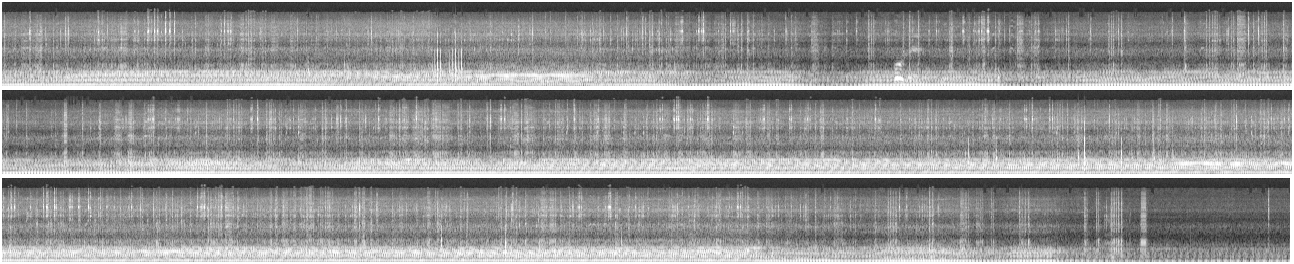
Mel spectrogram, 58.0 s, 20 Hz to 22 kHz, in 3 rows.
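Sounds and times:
vehicle engine running: 0.0 - 58.0.

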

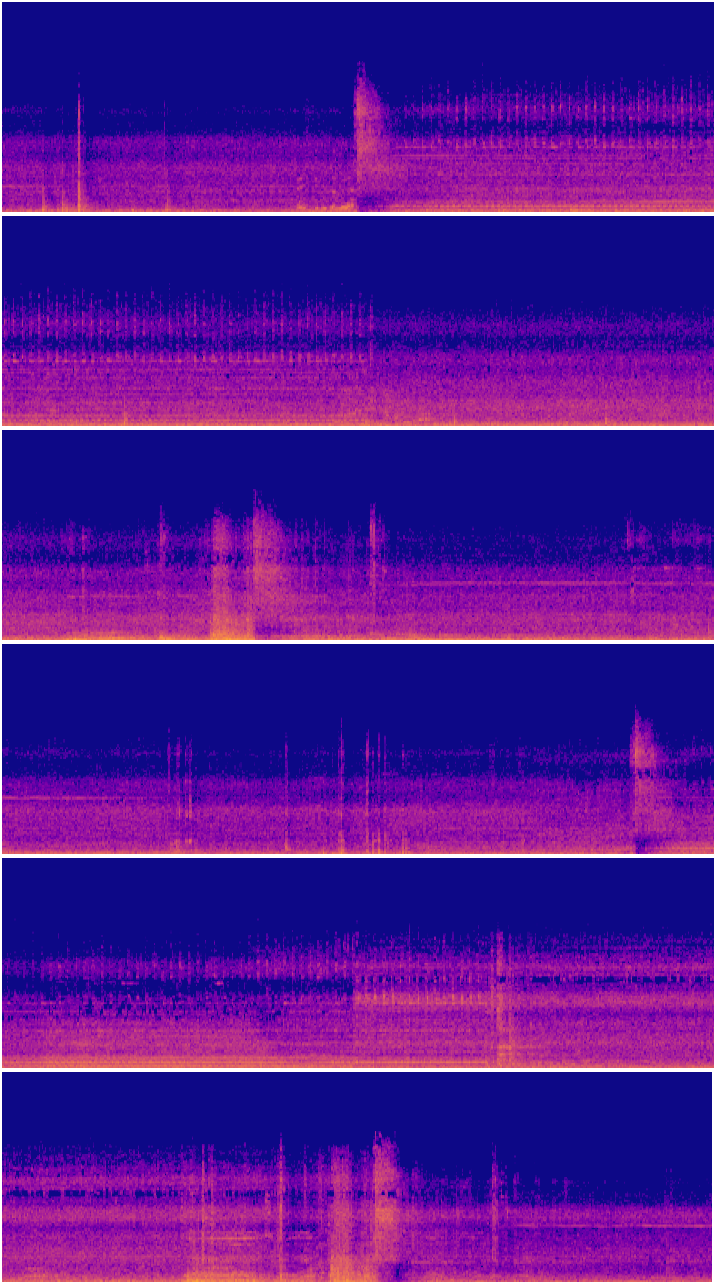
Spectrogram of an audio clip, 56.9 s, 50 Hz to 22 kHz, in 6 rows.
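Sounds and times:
factory machinery droning: 0.0 - 56.9
machinery drone: 4.8 - 15.3, 35.9 - 48.4.

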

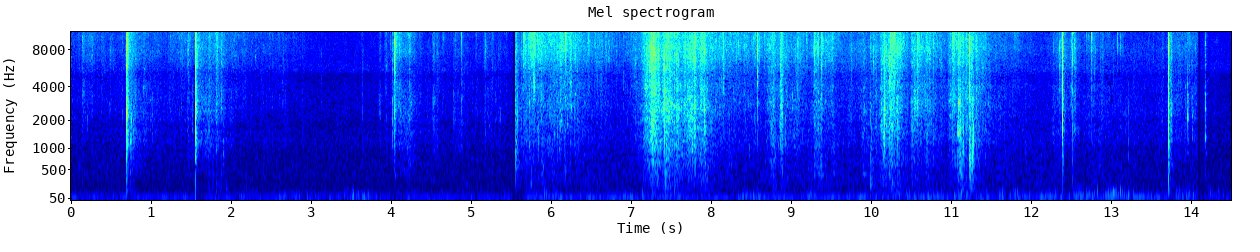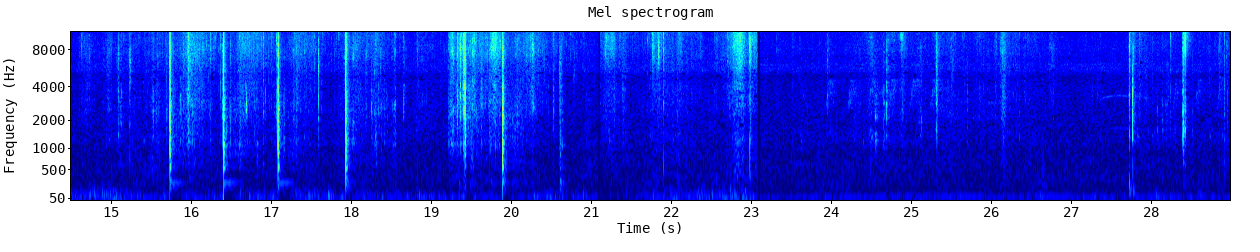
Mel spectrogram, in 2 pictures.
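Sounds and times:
rotten wood cracking: 3.8 - 14.2, 14.9 - 20.9, 27.7 - 28.9
dry leaves crunching underfoot: 3.8 - 23.1.

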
